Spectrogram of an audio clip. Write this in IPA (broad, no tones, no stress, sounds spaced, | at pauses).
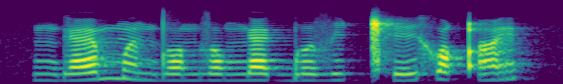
ŋ ɡ æ m ə̃ n d ɔ n z ɔ ŋ æ ɡ͡b ɤ z i ǁʰ e x o qʼ ẽ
